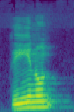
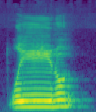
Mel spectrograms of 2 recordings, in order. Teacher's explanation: تینن باریک آواز کے ساتھ، طینن بھاری آواز کے ساتھ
